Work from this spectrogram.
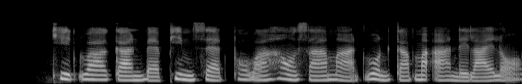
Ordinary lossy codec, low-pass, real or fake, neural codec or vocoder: none; 7.2 kHz; real; none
